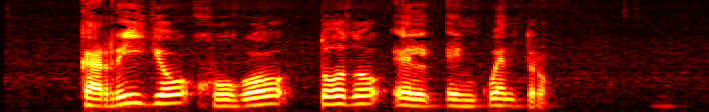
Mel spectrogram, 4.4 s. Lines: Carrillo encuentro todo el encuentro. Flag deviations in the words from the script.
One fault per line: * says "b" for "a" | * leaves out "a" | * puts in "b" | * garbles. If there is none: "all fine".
* says "jugó" for "encuentro"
